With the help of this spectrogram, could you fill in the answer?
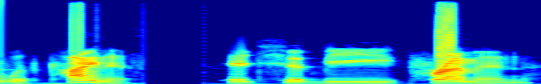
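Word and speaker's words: Fremen: but he went with kindness it should be fremin not Freeman not Morgan Freeman so that was a little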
